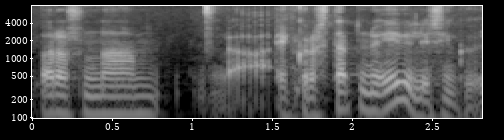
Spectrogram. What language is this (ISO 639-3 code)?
isl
